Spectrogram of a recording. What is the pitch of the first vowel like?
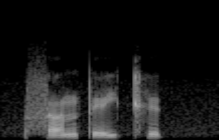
rising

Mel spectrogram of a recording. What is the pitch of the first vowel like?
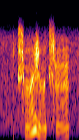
rising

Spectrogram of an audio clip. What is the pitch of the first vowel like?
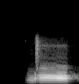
low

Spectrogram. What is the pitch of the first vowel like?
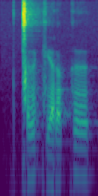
rising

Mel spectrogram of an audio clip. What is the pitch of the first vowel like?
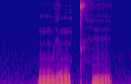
rising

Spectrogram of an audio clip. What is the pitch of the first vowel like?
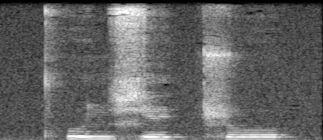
high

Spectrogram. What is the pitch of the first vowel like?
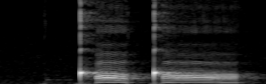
falling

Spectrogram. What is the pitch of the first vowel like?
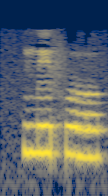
low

